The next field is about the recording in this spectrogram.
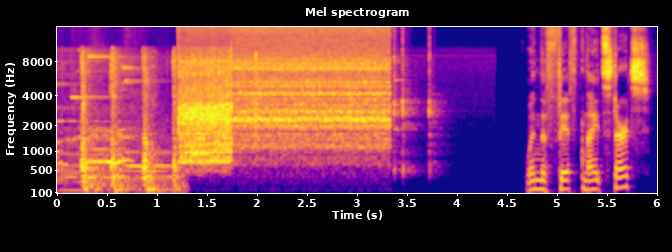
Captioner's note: jumpscare and static sound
